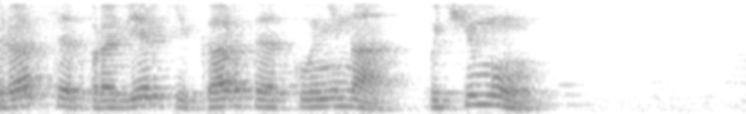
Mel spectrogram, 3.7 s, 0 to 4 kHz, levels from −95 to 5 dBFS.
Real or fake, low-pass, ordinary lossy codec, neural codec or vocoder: real; 3.6 kHz; Opus, 64 kbps; none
